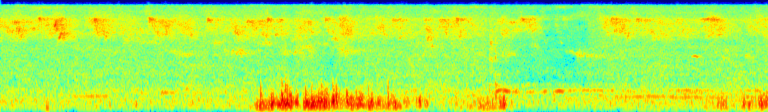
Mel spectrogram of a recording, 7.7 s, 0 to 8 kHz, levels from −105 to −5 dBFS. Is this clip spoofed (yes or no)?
yes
